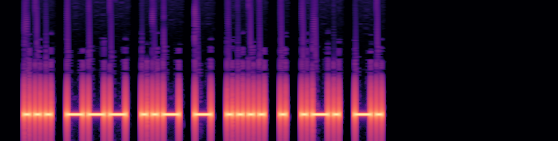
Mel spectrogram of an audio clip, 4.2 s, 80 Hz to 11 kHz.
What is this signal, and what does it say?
Morse code, heard as a keyed tone, about 29 wpm, 700 Hz. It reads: SOUTHERN
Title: Top 1751-2000 Words 30wpm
